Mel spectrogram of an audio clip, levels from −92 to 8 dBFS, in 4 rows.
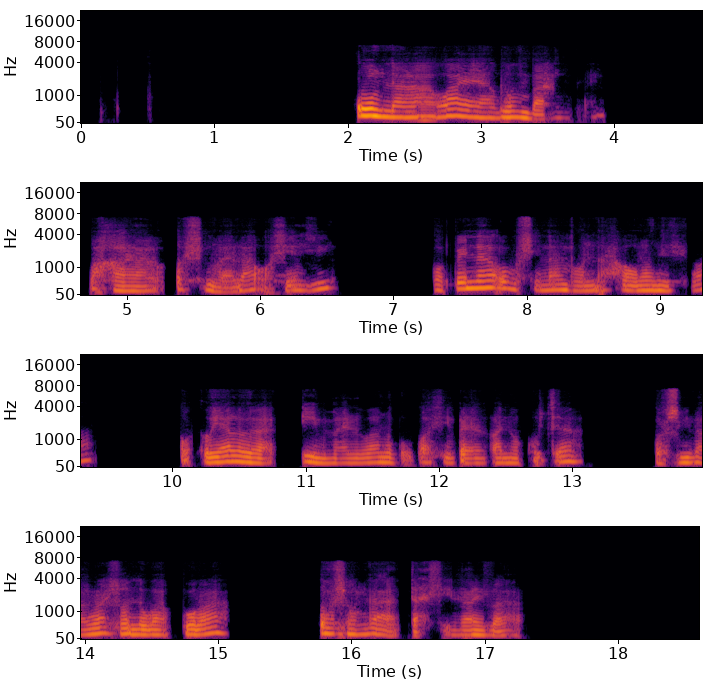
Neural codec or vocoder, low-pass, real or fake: codec, 16 kHz in and 24 kHz out, 0.6 kbps, FireRedTTS-2 codec; 7.2 kHz; fake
